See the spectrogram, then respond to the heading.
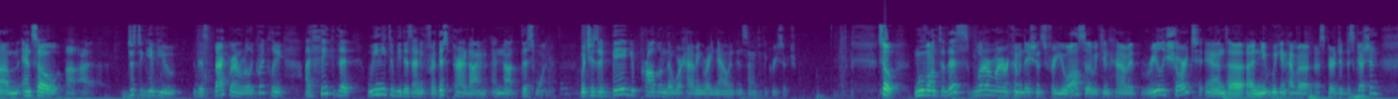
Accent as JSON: {"language": "English", "country": "Belgium", "tie": "born or raised there", "also_born_or_lived": "France", "lives_now": "Boston, United States", "said": "Don't get fooled by my accent. I was born in France, grew up in Belgium. My mom's Spanish, my father's Italian, so I sound American, but I'm thoroughly European."}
